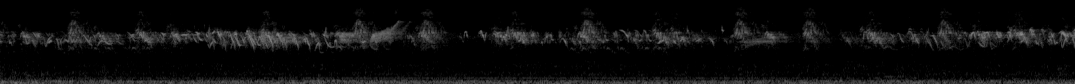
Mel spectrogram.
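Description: Morning birdsong: several birds chirping at once, a steady run of quick, high, overlapping chirps.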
